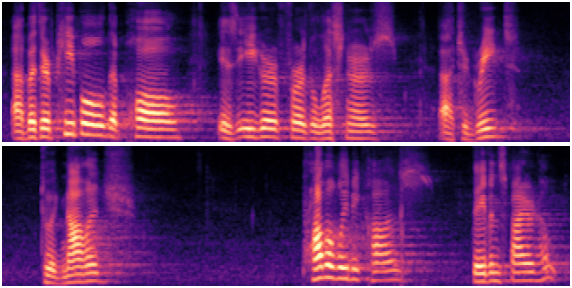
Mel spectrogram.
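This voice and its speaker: A man preaching a sermon as pastor, speaking gently and reflectively with pauses and soft trailing endings. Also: on the high side, smooth. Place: large church sanctuary. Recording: long church reverb.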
